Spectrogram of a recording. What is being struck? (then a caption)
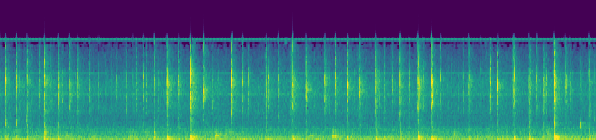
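Plastic laptop keyboard. Gloved fingertips in latex gloves type on a dirty backlit laptop keyboard with plastic keys. The keys give a rapid run of short, dry plastic clicks with bright tops and very little ring, over a faint steady low hum.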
